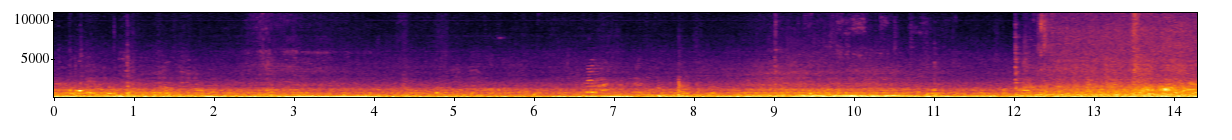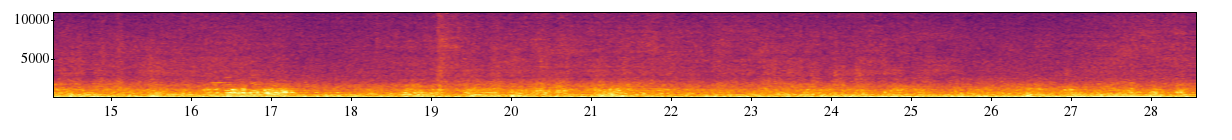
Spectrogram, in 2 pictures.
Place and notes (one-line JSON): {"title": "Blvd. Juan Alonso de Torres Pte., Valle del Campestre, León, Gto., Mexico - Autolavado acqua car wash 24/7.", "date": "2022-06-03 14:52:00", "description": "Acqua car wash 24/7.\nI made this recording on june 3rd, 2022, at 2:52 p.m.\nI used a Tascam DR-05X with its built-in microphones and a Tascam WS-11 windshield.\nOriginal Recording:\nType: Stereo\nEsta grabación la hice el 3 de junio de 2022 a las 14:52 horas.", "latitude": "21.16", "longitude": "-101.69", "altitude": "1823", "timezone": "America/Mexico_City"}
